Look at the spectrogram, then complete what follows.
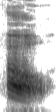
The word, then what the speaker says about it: au: mandatory contraction produce pronounced Oh now remember a U is always pronounced oh so we can get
